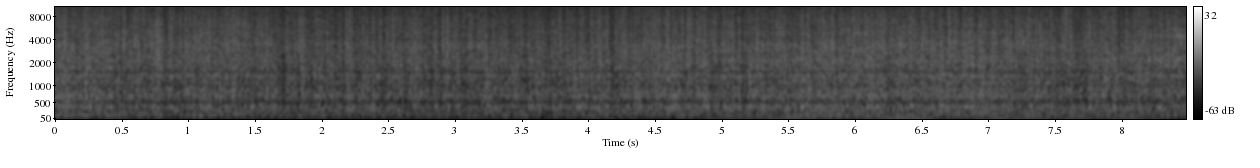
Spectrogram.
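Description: Steady noise inside a car's cabin: rain on the roof as an even hiss, with a low rumble that swells about five seconds in.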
